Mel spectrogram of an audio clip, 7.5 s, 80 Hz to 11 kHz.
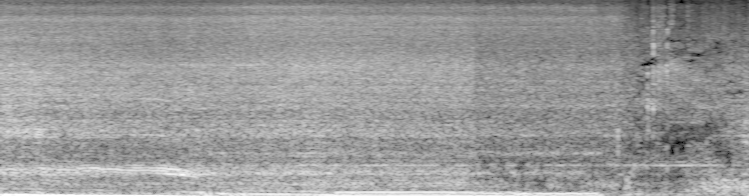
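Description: Rotax 800 E-TEC two-stroke twin snowmobile engine, fitted with V-force reeds and a Bondi airbox, running hard under load on a dyno. About six seconds in its loud engine note drops off suddenly, leaving a lower steady hum.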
